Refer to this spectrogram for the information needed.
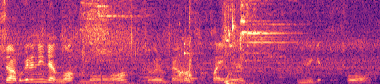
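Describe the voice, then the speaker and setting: A man's voice: a little high, expressive, quick pace. A young man casually commenting on his gameplay, rambling, swearing and repeating himself. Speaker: gameplay streamer. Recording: game music playing behind.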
